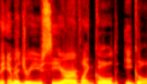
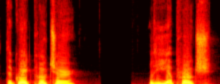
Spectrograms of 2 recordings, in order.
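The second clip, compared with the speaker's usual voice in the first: slow, grave, louder royal question; penguin king; 3 semitones higher, 4 dB louder than usual. Acted. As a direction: ask it weightily like a wary king. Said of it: "he turns and he says".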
